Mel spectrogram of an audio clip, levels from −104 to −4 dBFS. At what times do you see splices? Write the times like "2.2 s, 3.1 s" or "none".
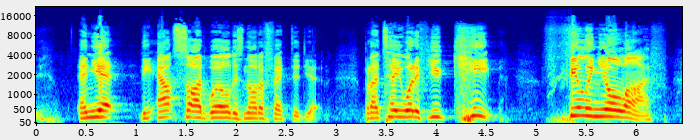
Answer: none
